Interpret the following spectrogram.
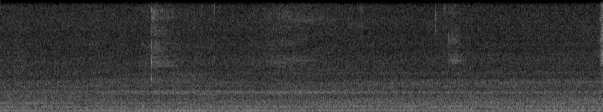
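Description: A ferry's engine running steadily at cruising speed, a low, even drone with a steady rush of noise over it.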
